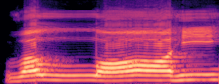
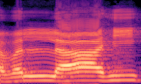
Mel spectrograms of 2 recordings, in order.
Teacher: لفظ اللہ سے پہلے زبر ہے تو ہم نے لفظ اللہ کے لام کو پر کیا ہے، یعنی موٹا کر کے پڑھا ہے۔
